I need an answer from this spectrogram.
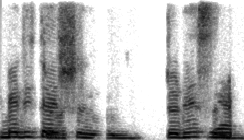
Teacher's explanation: donations and meditation, that SH sound where the T is.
